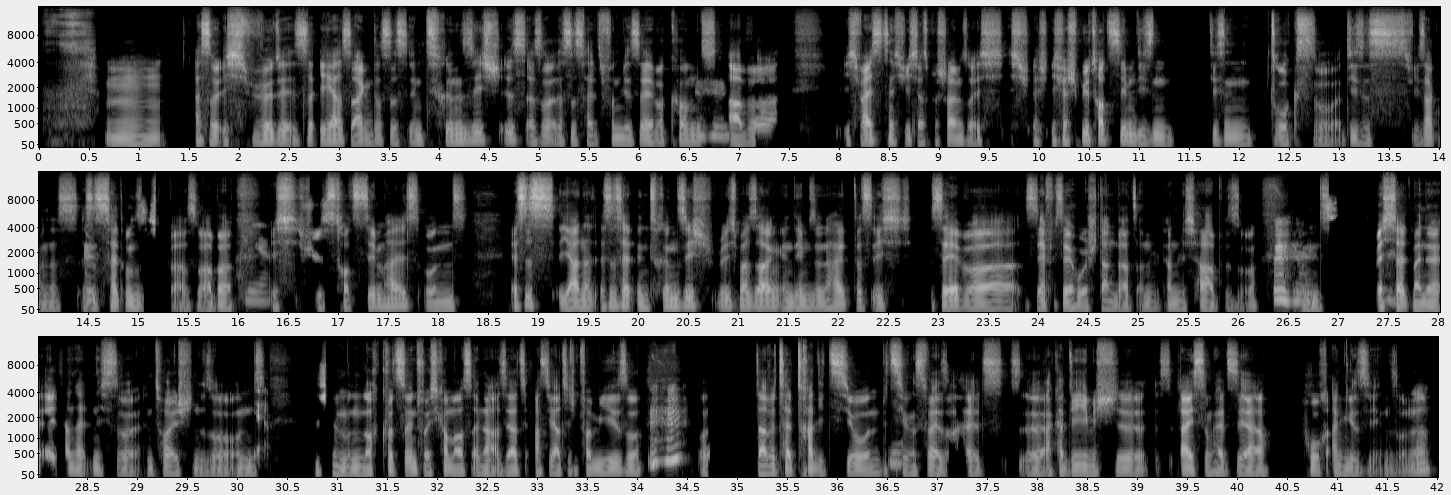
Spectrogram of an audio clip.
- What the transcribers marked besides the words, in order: throat clearing
- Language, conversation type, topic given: German, advice, Wie kann ich besser mit meiner ständigen Sorge vor einer ungewissen Zukunft umgehen?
